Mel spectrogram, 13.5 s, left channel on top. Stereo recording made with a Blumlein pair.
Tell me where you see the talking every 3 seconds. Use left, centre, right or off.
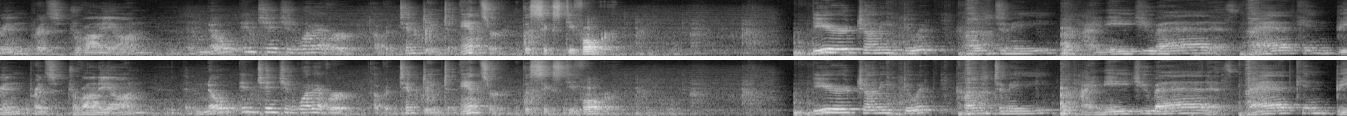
right, centre, centre, right, right.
